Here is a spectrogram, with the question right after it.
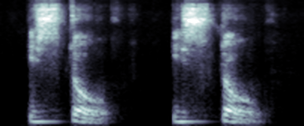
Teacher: en este caso los portugueses esto lo pronuncian como ish, estou, estou. No una S, sino una SH. Bueno, aquí diría yo, si nos quedamos con la pronunciación esta, no está mal, pero si yo quiero sonar más a Brasil, uso esto.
